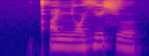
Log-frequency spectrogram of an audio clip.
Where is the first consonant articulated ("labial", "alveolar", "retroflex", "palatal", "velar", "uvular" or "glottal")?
uvular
